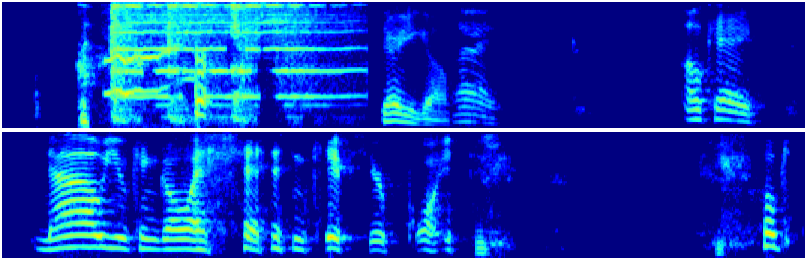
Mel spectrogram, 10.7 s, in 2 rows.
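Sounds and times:
bell ringing to end a round: 0.6 - 2.5
speech: 2.6 - 3.5, 4.6 - 8.8, 10.1 - 10.6.

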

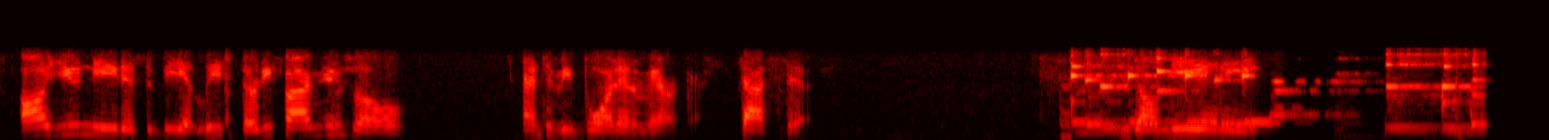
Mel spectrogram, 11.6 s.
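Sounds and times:
speech: 0.2 - 3.1, 3.9 - 6.2, 8.0 - 9.6
phone ringtone melody: 8.0 - 11.2.

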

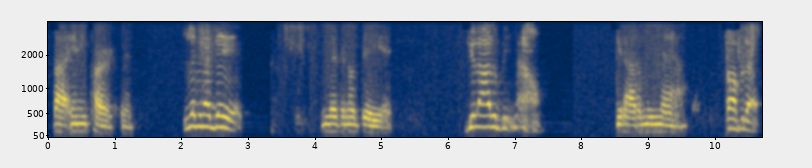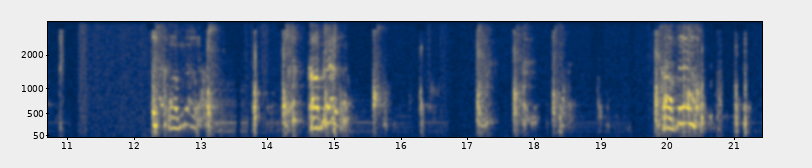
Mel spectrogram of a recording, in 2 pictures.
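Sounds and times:
speech: 0.1 - 1.4, 2.0 - 3.0, 4.1 - 5.2, 6.2 - 7.5, 8.5 - 10.7, 12.2 - 13.3, 14.2 - 15.3, 19.9 - 20.6
person coughing: 12.2 - 16.5, 17.2 - 18.6, 19.8 - 21.3.

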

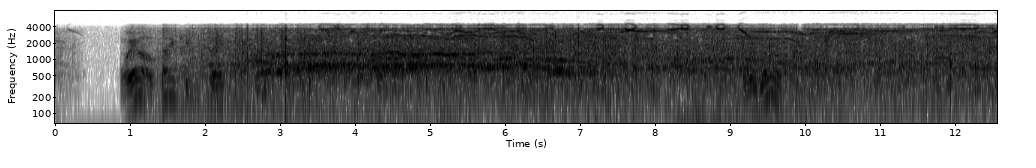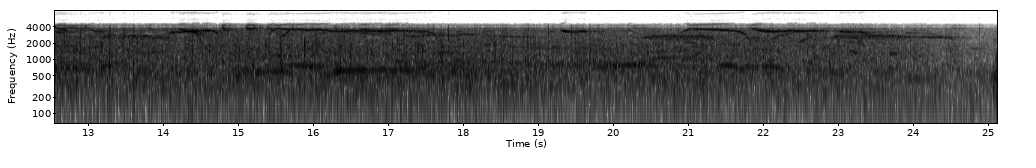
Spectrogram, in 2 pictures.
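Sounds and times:
speech: 1.0 - 3.2
audience applause: 1.6 - 25.0.

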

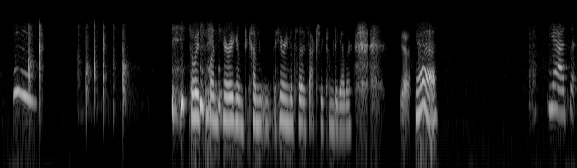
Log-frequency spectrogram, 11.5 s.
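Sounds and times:
applause: 1.6 - 2.6
speech: 3.8 - 7.4, 8.0 - 8.8, 11.0 - 11.5.

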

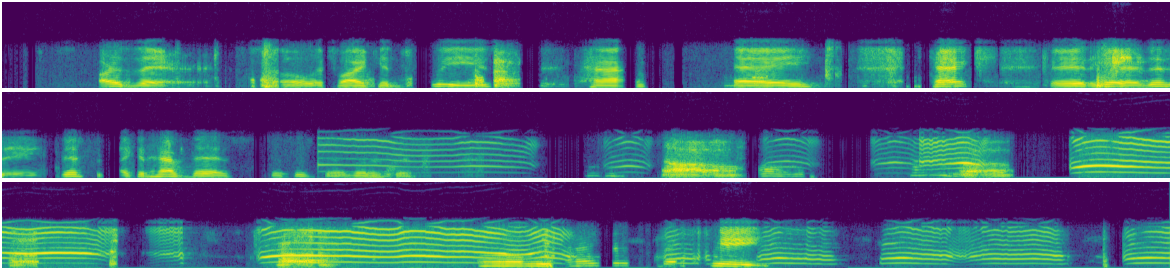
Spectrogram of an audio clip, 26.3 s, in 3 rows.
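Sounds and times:
speech: 0.7 - 12.0, 13.2 - 14.9, 15.6 - 16.4, 17.6 - 18.5, 19.6 - 20.2, 21.1 - 23.4
baby crying: 11.1 - 21.8, 22.5 - 26.2.

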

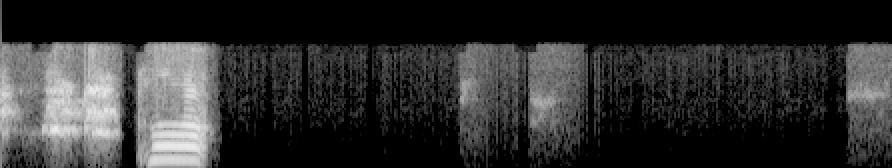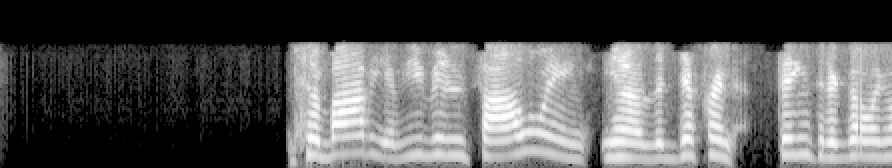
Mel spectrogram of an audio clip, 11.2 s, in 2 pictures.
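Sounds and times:
dog barking: 0.0 - 0.8
speech: 0.9 - 1.4, 7.5 - 11.1.

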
